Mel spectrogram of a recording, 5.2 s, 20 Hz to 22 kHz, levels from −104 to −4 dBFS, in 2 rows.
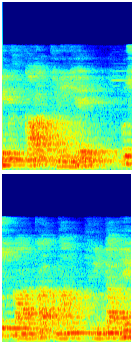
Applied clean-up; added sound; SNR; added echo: none; Piano; 15 dB; reverberation time 2.1 s.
